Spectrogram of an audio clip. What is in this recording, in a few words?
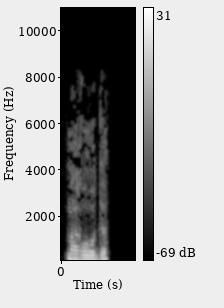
"marode", German; adjectives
